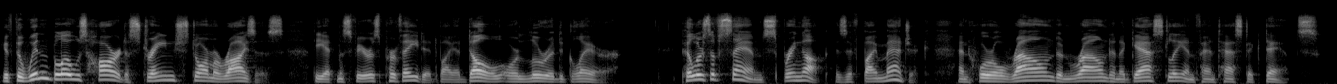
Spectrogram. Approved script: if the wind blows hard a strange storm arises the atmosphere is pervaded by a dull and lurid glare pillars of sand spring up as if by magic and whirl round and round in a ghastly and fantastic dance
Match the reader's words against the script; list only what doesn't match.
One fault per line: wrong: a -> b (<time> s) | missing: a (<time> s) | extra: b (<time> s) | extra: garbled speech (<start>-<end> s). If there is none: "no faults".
wrong: and -> or (5.0 s)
